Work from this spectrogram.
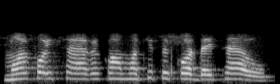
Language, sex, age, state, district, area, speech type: Odia, female, 60+, Odisha, Angul, rural, conversation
